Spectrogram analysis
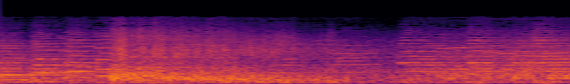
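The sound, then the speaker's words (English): A loud cartoon cannon blast booms out as Daffy Duck is shot out of a cannon by a Nazi in a Daffy Duck cartoon, followed by a sustained roaring rumble that fills the rest of the moment, with a musical score playing underneath. “Shot out of a cannon.”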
